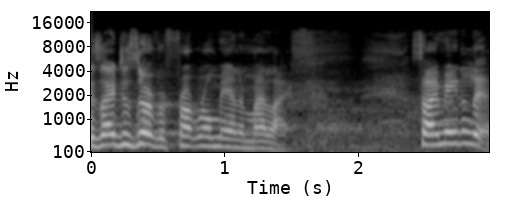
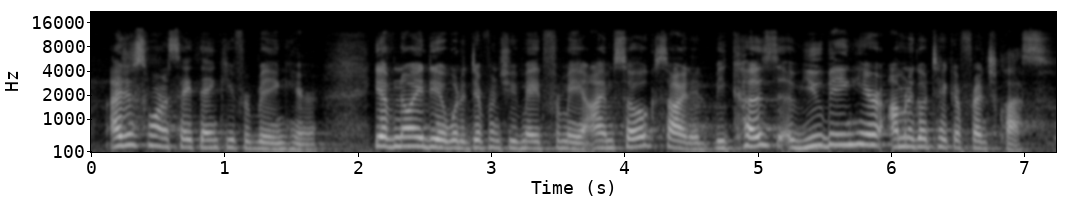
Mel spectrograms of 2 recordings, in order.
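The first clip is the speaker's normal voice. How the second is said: low, soft, earnest thank-you; quiet, heartfelt appreciation, retold; sincere thanks; 4 semitones lower, 5 dB quieter than usual. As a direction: speak gently and privately to one person. Acts her sincere thanks to the man.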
